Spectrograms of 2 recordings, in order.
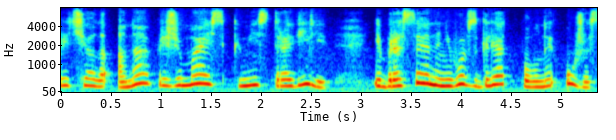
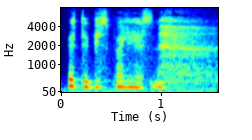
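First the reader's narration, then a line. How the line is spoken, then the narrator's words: Sighing. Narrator (Russian): вздохнул доктор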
